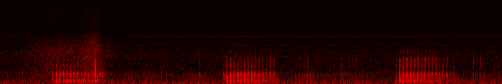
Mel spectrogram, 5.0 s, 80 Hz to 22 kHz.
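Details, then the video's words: Purring cat being stroked: three strong rumbling surges roughly every 1.7 seconds, with a brief click near the first surge in a quiet room. "Lovely cat purrs while being petted"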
